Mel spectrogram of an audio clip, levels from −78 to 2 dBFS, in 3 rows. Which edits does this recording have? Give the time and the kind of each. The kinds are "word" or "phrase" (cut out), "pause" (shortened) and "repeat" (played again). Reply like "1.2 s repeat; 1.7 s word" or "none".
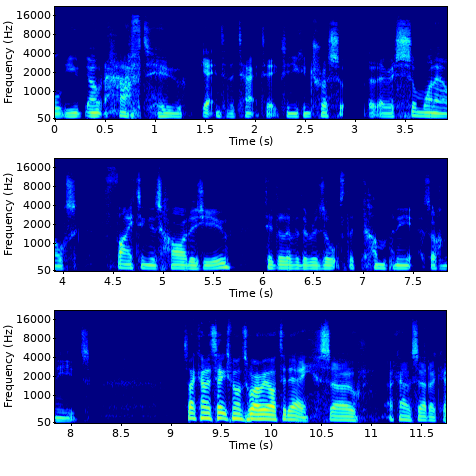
7.8 s word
